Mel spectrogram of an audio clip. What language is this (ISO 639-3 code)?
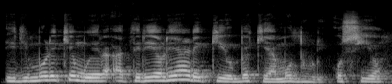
kik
